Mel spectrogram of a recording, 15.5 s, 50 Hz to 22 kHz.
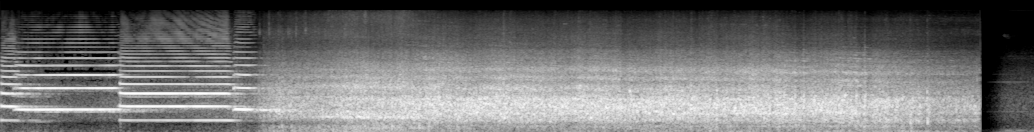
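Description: PKP Intercity EU160 (Pesa Gama) electric locomotive's horn sounding a multi-tone chord in two long blasts and a short one as the train approaches. The passenger train then rushes past with a loud, steady noise of wheels and carriages, which stops abruptly near the end.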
